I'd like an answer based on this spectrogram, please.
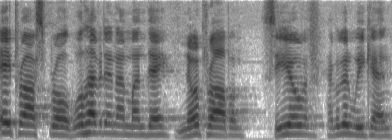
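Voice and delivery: high, loud, breezy, cavalier brush-off. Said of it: "sort of cavalierly walk by".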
